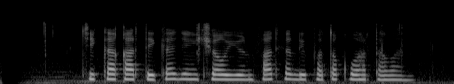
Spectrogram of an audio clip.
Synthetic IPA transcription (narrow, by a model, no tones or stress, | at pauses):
t͡ʃikakart̪ikad͡ʒɨŋt͡ʃɔwjunfat̪̚kɨrdipɔt̪ɔkuwart̪awan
